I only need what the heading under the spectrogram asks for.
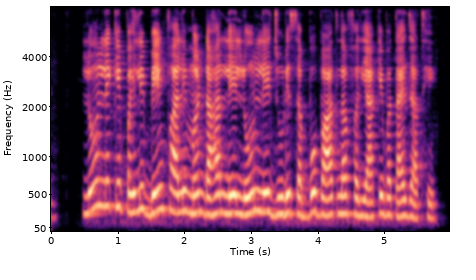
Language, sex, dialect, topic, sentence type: Chhattisgarhi, female, Western/Budati/Khatahi, banking, statement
